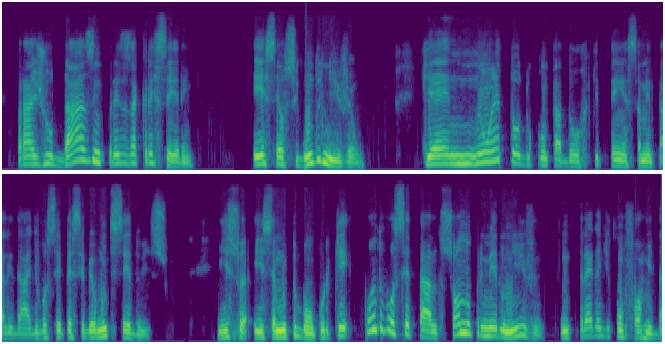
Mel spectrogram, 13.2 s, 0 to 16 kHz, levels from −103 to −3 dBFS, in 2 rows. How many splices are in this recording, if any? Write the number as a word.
zero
